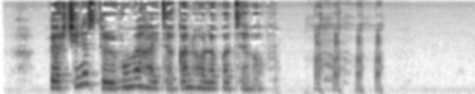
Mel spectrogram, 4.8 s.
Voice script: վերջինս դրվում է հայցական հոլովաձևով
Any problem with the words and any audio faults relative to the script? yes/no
yes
